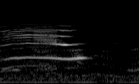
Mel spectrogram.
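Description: A voice imitates a cat's meow, giving one drawn-out, rising-then-falling call lasting about a second, fairly close, followed by quiet room sound.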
